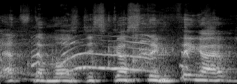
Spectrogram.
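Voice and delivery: high, loud, laughing outburst; laughing disgust. Real, not acted. Co-host reacting to the video, loud laughing disgust. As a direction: exclaim loudly in amused disgust.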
